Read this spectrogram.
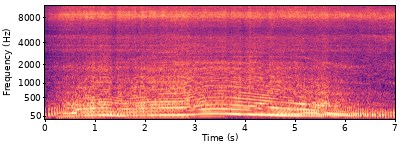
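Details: Honda Beat FI (K44) injected scooter losing oil with no visible smoke: repeated revs turn harsher and rougher as rpm climbs; worn piston and rings.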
